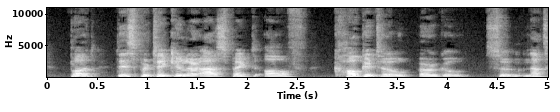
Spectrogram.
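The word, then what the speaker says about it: cogito ergo sum: can put aside but this particular aspect of cogito ergo so that's how it should be pronounced if you ever quoting it to a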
